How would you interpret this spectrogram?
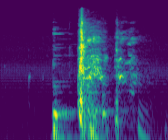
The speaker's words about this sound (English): I'm going to cough for a while.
